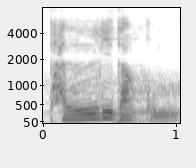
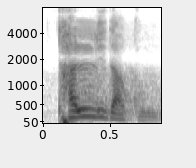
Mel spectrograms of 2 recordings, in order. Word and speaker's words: 달리다굼: 달리다는 소녀라는 뜻이고요, 굼, 정확히 이제 쿰인데요, 쿰은 일어나라 이런 말입니다.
